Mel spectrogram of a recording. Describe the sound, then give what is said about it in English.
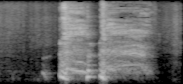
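A couple of forceful coughs in quick succession, loud and raspy, with a brief throat sound just before and no talking. “But I am going to cough.”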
